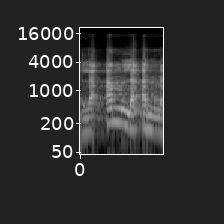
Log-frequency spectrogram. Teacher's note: لَأَمْلَأَنَّ، یہاں پر میم میں اظہار شفوی ہوگا تو میم کو ظاہر کر کے جلد پڑھیں گے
